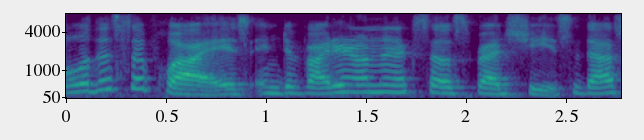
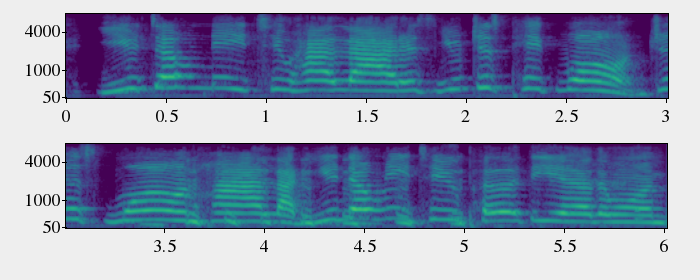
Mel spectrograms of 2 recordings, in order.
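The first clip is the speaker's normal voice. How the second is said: mock yelling, higher and louder; 7 semitones higher, 5 dB louder than usual. Retelling a funny video of a parent at a store: imitating someone yelling at kids. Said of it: "yelling, pretending to yell at his kids".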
